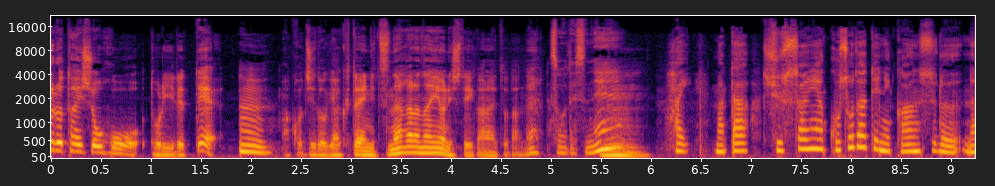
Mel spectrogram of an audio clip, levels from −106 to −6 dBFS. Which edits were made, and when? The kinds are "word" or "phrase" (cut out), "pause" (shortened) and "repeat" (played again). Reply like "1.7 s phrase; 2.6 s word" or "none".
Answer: 6.0 s pause; 6.5 s pause; 7.1 s pause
